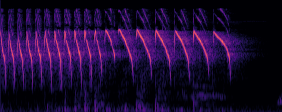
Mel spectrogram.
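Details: Tutor song from a bottle-green canary for young canaries learning to sing: a quick chattering trill of descending chips, slowing into half a dozen broader falling notes, then quiet.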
